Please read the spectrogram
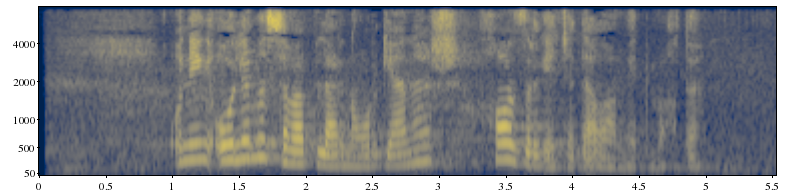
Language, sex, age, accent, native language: Uzbek, female, 19-29, Navoiy, Uzbek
